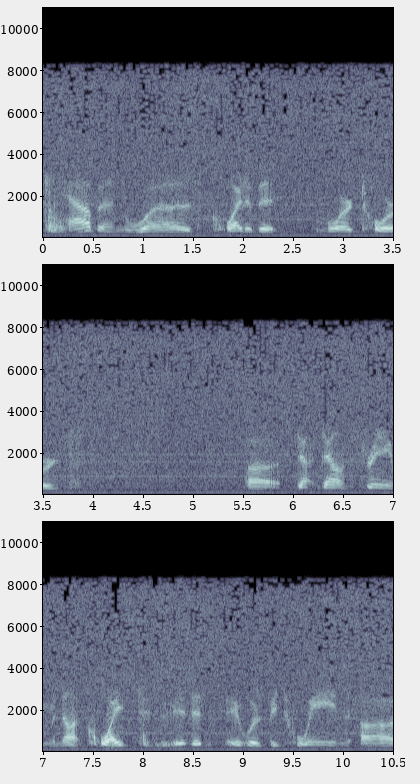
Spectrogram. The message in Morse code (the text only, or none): none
